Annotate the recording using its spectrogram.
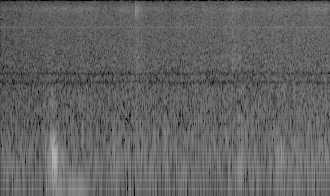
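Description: Faint room tone with a short, low vocal sound, like a brief 'mm', about half a second in.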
